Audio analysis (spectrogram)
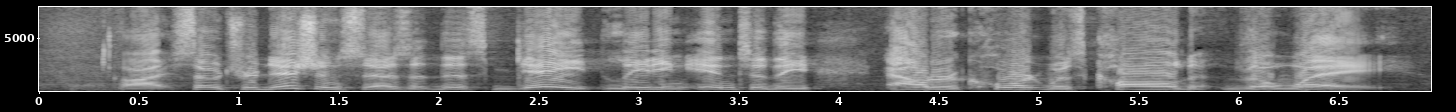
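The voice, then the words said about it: Southern US accent. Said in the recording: “if you haven't picked up on a little accent I got here, you know, if you haven't picked up that I'm from the south”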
